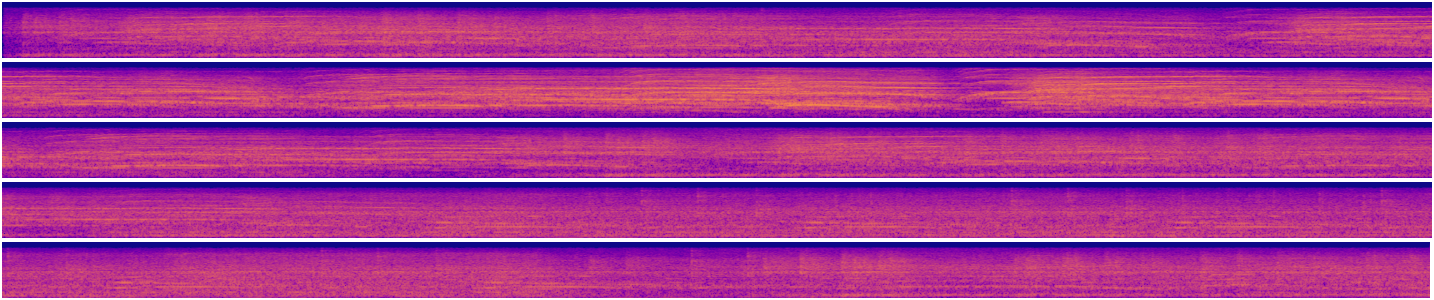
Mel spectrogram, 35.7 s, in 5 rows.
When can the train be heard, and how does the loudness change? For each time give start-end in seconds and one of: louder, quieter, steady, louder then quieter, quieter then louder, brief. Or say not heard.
0.0-35.7 quieter then louder.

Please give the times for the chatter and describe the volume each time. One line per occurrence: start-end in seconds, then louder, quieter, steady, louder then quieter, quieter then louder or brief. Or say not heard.
0.1-35.7 louder then quieter.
